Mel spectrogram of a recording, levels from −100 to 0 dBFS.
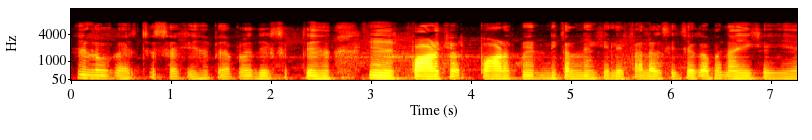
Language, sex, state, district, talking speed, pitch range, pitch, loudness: Hindi, male, Chandigarh, Chandigarh, 200 wpm, 125-130 Hz, 125 Hz, -25 LUFS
